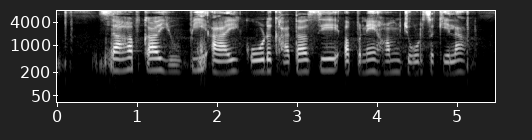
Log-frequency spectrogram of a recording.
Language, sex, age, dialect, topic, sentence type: Bhojpuri, female, 18-24, Western, banking, question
